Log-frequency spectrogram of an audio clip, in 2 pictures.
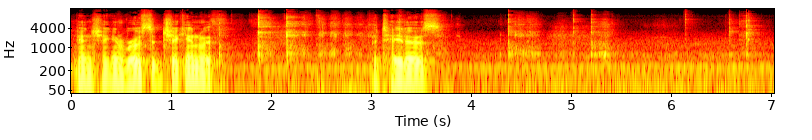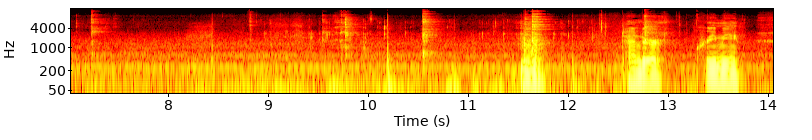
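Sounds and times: cutlery scraping a plate: 0:01.8 - 0:03.1, 0:04.3 - 0:05.5, 0:06.6 - 0:07.4.

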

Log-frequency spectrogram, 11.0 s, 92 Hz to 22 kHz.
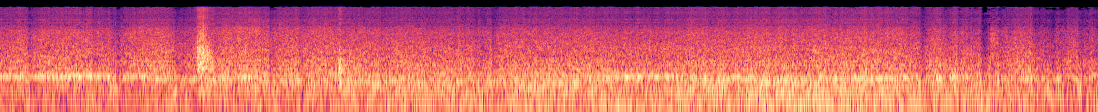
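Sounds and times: heavy sea noise: 0:00.0 - 0:10.9
mid-pitched drone: 0:00.0 - 0:10.9
wind: 0:00.0 - 0:10.9.

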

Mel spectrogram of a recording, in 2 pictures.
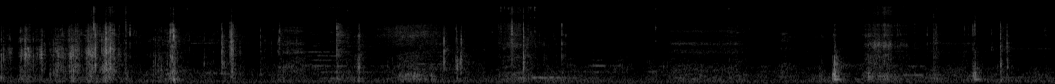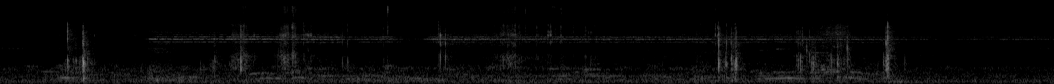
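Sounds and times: fingers picking through crisp snacks: 0:00.0 - 0:03.7, 0:04.3 - 0:06.7, 0:08.6 - 0:10.5, 0:12.6 - 0:16.7, 0:17.4 - 0:19.7.

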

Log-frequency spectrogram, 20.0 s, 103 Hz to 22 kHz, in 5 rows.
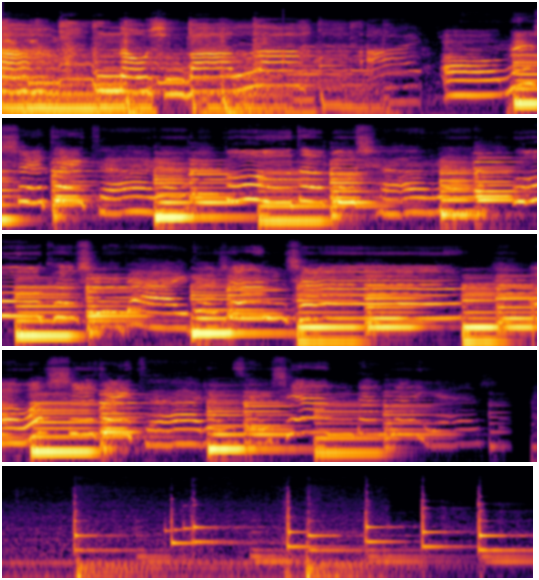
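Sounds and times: keyboard tune over bass line: 0:16.5 - 0:20.0.

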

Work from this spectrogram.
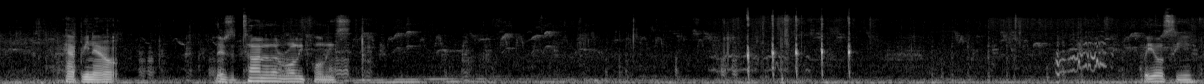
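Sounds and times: hen clucking: 0:00.0 - 0:12.0.

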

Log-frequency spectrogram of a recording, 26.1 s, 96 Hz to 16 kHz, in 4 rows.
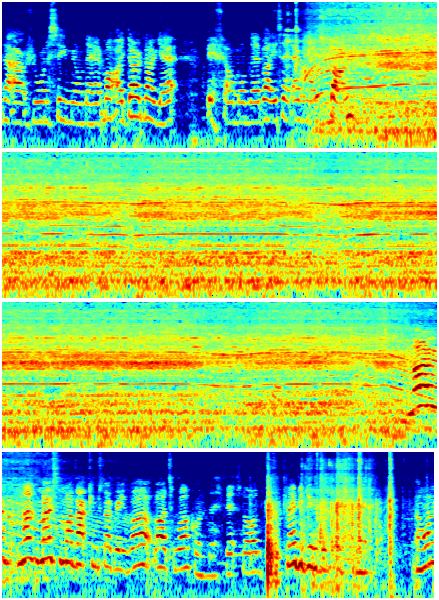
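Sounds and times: handheld vacuum whining: 0:04.4 - 0:21.6.

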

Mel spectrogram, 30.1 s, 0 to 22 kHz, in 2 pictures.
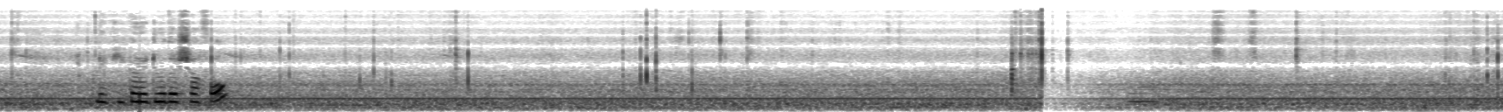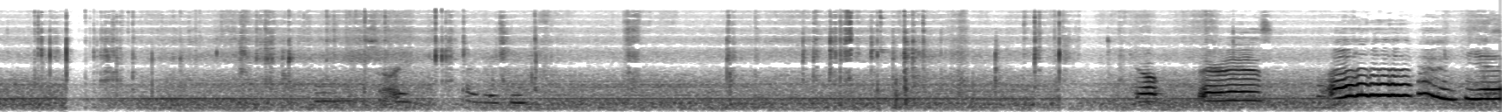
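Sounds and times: background hum and hiss: 0:00.0 - 0:30.0.

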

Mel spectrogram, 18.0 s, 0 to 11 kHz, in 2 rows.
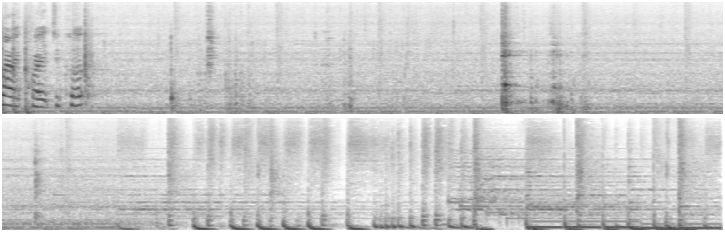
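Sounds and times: steady low hum: 0:00.0 - 0:10.8
stew simmering in a pan: 0:00.1 - 0:10.4
glass lid clanking onto pan: 0:06.3 - 0:07.5.

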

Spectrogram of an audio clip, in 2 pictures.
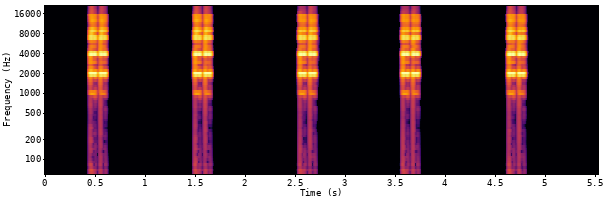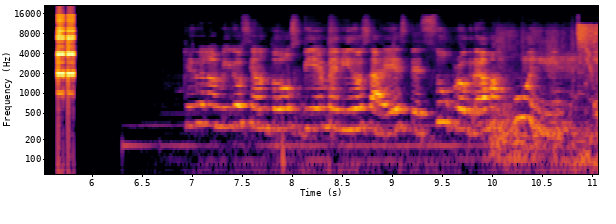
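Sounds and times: electronic double beep: 0:02.6 - 0:02.8, 0:04.6 - 0:04.8.

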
